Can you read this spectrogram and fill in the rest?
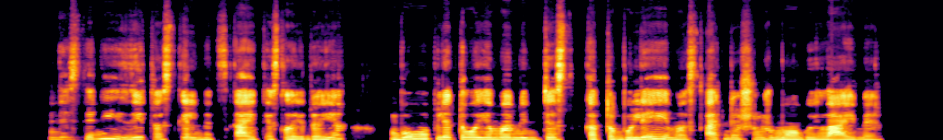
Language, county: Lithuanian, Panevėžys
